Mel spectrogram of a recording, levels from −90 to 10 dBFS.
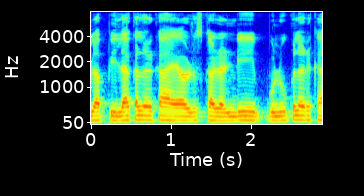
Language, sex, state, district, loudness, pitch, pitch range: Hindi, male, Maharashtra, Washim, -15 LUFS, 115 Hz, 110-120 Hz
